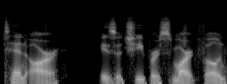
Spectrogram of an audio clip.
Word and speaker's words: XR: iPhone for battery life the iPhone XR pronounced 10 R is a cheaper smart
